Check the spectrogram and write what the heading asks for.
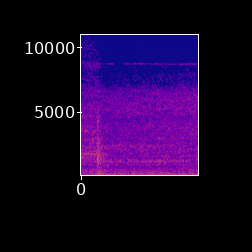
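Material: Nothing is struck.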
